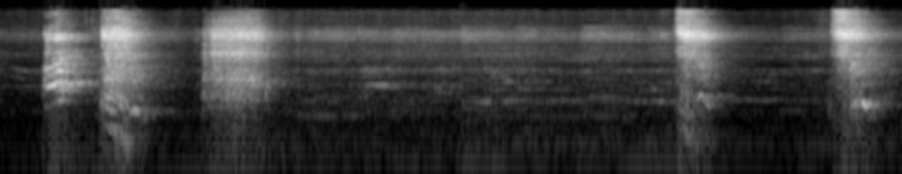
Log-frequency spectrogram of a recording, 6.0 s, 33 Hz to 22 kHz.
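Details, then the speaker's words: Four sharp, hissing sneeze bursts in about six seconds, with faint background music; ordinary sneezing. "I'm not going to stop sneezing now. So why do you sneeze for 4 hours?"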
